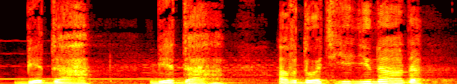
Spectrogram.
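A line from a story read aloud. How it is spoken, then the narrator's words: Hoarse, straining yell. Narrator (Russian): Надрывая горло, сипло орал он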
